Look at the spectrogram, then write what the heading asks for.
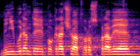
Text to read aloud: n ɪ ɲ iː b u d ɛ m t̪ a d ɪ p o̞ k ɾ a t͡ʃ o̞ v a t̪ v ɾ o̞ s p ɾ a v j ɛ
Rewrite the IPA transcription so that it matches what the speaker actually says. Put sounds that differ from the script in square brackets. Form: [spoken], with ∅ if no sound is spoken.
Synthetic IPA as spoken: n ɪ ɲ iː b u d ɛ m t̪ [ɛ] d ɪ p o̞ k ɾ a t͡ʃ o̞ v a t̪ v ɾ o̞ s p ɾ a v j ɛ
